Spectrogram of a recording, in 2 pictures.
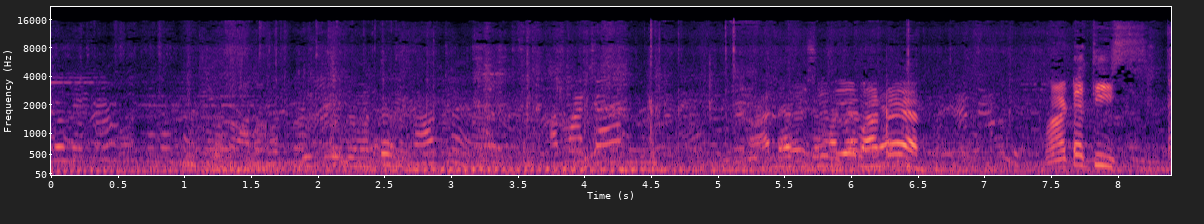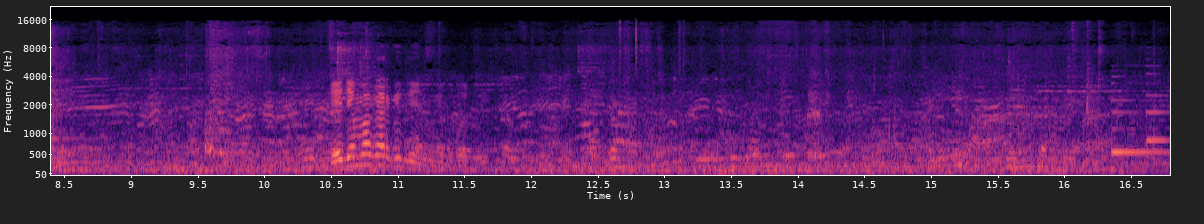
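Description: Several men talk and call out over one another nearby, outdoors.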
